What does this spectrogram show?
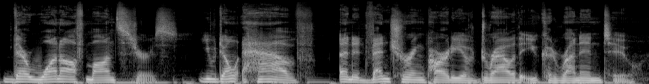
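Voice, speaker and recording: A man's voice: lowish voice, fairly even intonation, a little slow, soft background music. A man chatting casually as a co-host, explaining his opinions in a blunt, sweary way. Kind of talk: casual opinionated panel chat.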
